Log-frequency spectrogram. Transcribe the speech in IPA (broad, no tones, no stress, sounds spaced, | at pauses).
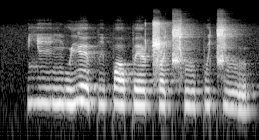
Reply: ʎ iː ŋ u j e p i p ʌː p e ʈ͡ʂ ʌ t͡ɕʰ ɯ p ɯ t͡ɕ ɯ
